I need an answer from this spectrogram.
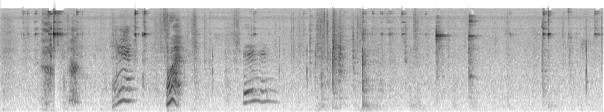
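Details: Family's new dog, a puppy about nine weeks old named Levi, indoors in a small room: several short, high, arching whimpers near two seconds and three seconds, with people talking around him and light rustling.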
